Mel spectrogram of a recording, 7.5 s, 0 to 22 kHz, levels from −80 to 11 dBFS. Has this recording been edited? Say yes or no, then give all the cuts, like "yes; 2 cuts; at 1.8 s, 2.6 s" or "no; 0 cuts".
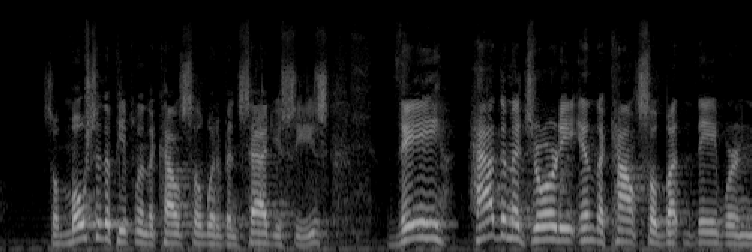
yes; 1 cut; at 4.5 s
